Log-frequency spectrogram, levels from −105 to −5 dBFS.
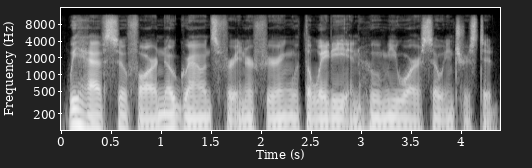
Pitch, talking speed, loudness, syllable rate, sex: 85 Hz, 230 wpm, -20 LUFS, 5.9 syllables/s, male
